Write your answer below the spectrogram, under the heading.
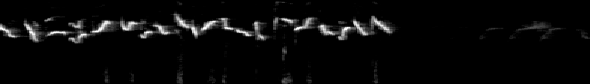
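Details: Bali white-eye of the Kintamani type in full song, a dense stream of rapid high chirps and twisting notes lasting four seconds, then silence and faint softer calls.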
